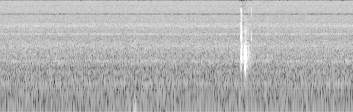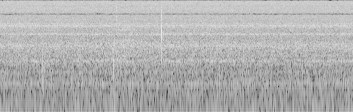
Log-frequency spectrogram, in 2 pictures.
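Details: Hiccups: a single sharp, high hiccup against steady background hiss.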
